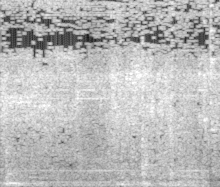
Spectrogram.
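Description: Automatic rotary premade pouch packing machine with auger filler running: a steady, dense mechanical noise.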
